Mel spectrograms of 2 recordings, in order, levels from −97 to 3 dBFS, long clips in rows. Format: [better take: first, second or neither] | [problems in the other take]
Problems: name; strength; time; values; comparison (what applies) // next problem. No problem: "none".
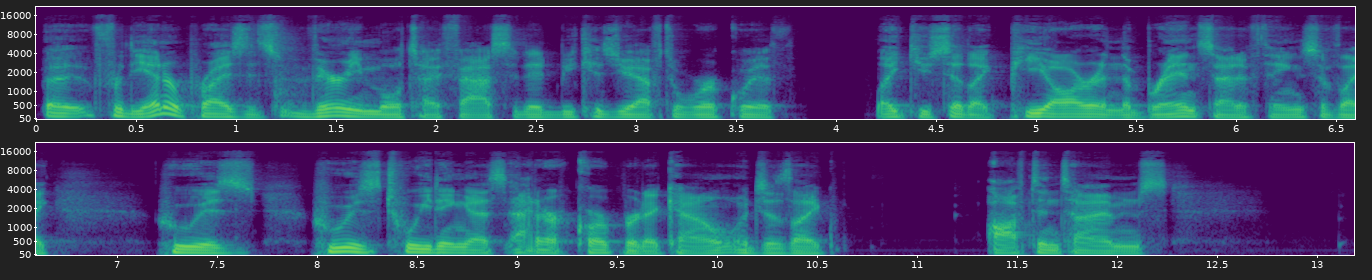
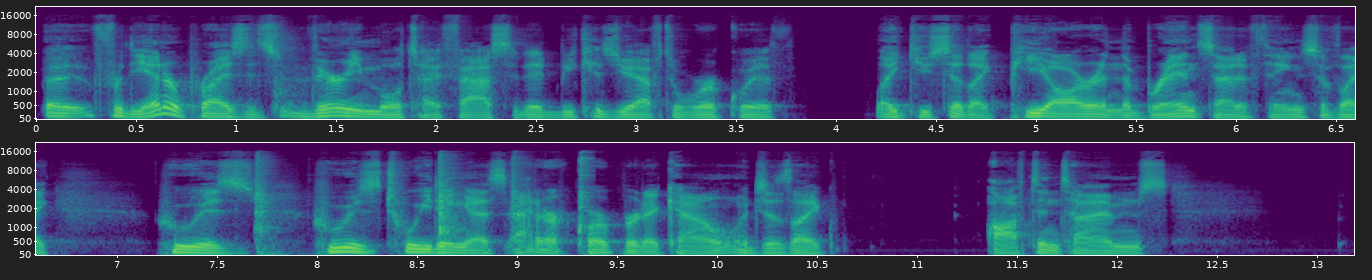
first | keyboard typing; noticeable; from 7.5 to 9.5 s; peak 4 dB below the speech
